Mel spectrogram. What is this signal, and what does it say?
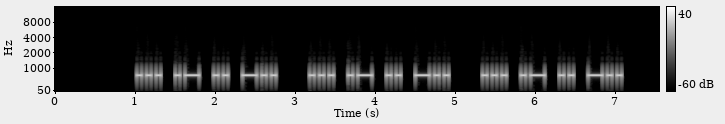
Morse code, heard as a keyed tone, about 20 wpm, 700 Hz. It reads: SAID SAID SAID
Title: Top 100 Words Repeated 20wpm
